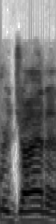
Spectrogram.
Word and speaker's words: Regina: like, "I'm from Regina." It rhymes with vagina or something like that.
